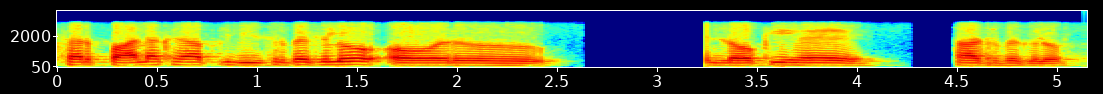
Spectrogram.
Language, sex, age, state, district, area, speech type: Urdu, male, 18-30, Uttar Pradesh, Ghaziabad, urban, conversation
